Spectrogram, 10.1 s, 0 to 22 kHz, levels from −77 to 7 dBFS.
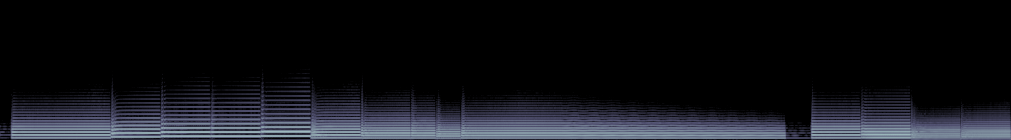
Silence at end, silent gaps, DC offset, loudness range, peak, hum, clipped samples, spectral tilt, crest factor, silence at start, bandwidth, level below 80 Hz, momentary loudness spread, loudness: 0 s; none; under 0.1%; 5 LU; -10 dBFS; none; under 0.1%; -1 dB/octave; 12 dB; 0.1 s; 9.6 kHz; -72 dBFS; 8 LU; -23 LUFS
